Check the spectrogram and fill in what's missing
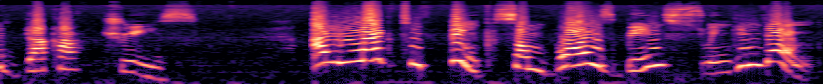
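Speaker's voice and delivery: high, loud, slow poem reading; class recitation. Shown as a demonstration. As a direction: lead the students through the verse. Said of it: "recite with me".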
